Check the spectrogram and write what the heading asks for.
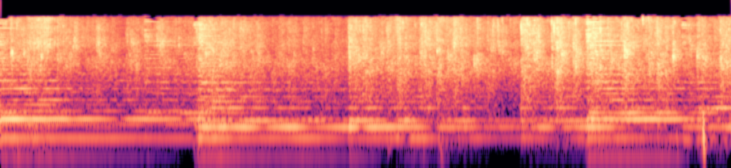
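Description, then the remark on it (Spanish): A church audience applauds the Lord Jesus Christ in a dense, steady patter of many hands clapping for several seconds, with low sustained musical tones humming beneath and no voices. “Un aplauso al Señor Jesucristo.”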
